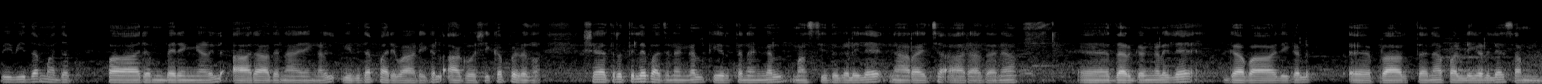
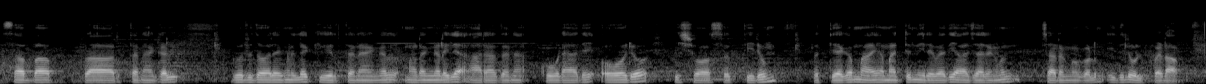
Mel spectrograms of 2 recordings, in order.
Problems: low volume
